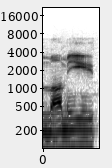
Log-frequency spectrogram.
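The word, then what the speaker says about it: Mami: That's how it's pronounced, but that's not how it's spelled. Spelled M A M I.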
